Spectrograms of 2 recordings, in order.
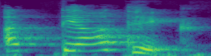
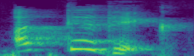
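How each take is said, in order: First: Long आ after त्य in अत्याधिक; mispronounced अत्याधिक. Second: Short अ after त्य in अत्यधिक; correct अत्यधिक. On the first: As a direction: say अत्याधिक as "at-yaa-dhik". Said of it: "अशुद्ध". (अत्याधिक, अशुद्ध रूप में लंबे आ से) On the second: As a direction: say अत्यधिक as "at-ya-dhik". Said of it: "इसका शुद्ध है". (अत्यधिक का शुद्ध उच्चारण, छोटे अ से) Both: Shown as a demonstration.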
